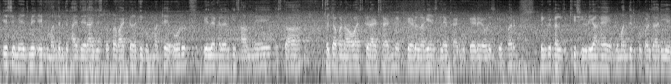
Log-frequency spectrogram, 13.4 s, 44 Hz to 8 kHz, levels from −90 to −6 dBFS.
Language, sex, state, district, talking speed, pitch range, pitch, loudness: Hindi, male, Bihar, Darbhanga, 230 wpm, 120-130 Hz, 125 Hz, -18 LUFS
